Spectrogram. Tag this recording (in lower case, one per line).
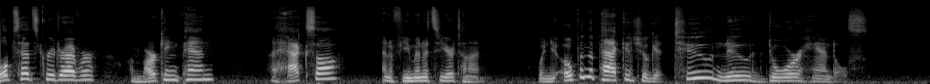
speech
